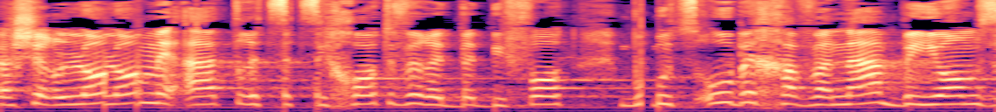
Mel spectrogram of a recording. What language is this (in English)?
Hebrew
